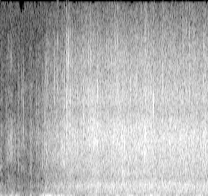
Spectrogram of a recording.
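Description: A steady, high-pitched hiss that comes up about half a second in and holds even.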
